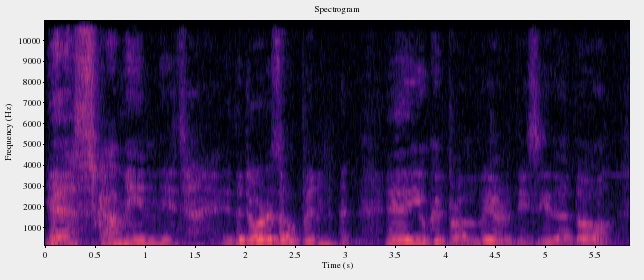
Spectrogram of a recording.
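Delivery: put-on elderly-sounding voice. The game master voices someone calling from inside after a door opens, older voice. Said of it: "you hear an older voice from inside".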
